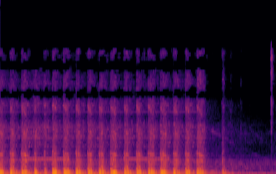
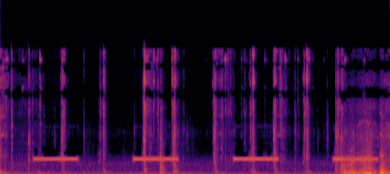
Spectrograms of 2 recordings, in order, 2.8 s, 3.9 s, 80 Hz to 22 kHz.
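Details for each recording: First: 2004 Honda Civic that won't start, clicking at the fuse box: steady starter churn about seven beats a second for two seconds, never catching, then stops; cranks without starting, suspected bad contact in a fuse-box part needing replacement, fuel also low. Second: 2004 Honda Civic that would not start and clicked at the fuse box, cranked after refitting a fuse-box part: chime beeps about once a second, then steady starter cranking; the fault is intermittent and the part needs replacing.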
